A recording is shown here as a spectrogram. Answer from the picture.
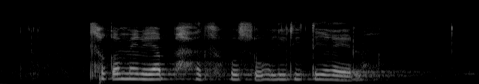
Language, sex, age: Tswana, female, 20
